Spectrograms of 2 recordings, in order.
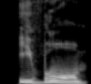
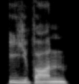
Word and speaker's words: Yvon: Und du hast seinen Namen schon französisch ausgesprochen. Yvon, nicht Ivan.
